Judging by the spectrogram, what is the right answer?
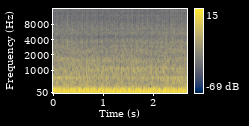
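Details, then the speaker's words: Evo engine just started cold after the head was resurfaced and O-ringed, being checked for leaks: low, steady, even idle with no misses, ticks or rattles. Normal idle. "So car is running, everything looks good."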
